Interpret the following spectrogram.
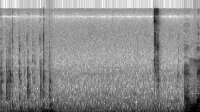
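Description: Computer keyboard typing: a quick run of keystrokes in the first half second, then a single sharper click about a second and a half in.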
